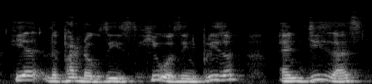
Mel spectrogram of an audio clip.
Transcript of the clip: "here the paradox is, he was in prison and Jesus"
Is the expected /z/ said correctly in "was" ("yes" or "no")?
yes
